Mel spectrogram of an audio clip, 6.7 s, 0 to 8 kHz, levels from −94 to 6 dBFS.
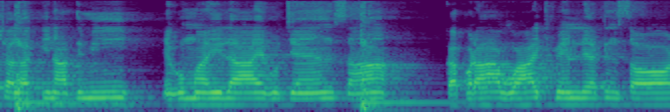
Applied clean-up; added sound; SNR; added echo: none; Thump, thud; 14 dB; reverberation time 0.9 s.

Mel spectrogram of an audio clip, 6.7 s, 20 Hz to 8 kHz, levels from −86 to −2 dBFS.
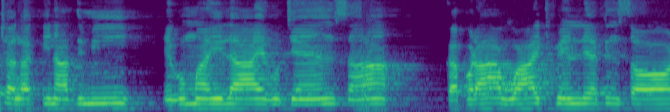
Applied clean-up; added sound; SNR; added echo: neural separator model SepFormer DNS4.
